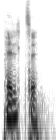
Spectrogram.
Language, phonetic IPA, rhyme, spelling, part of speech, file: German, [ˈpɛlt͡sə], -ɛlt͡sə, Pelze, noun, De-Pelze.ogg
- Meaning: nominative/accusative/genitive plural of Pelz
